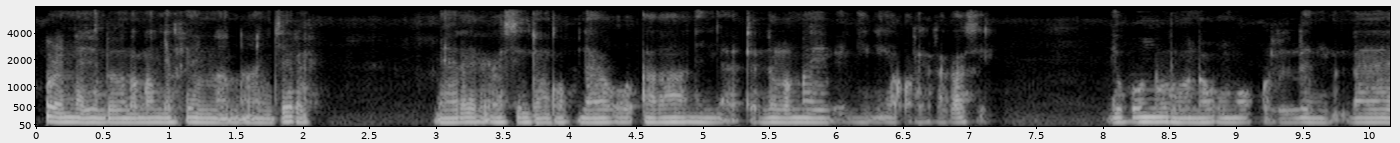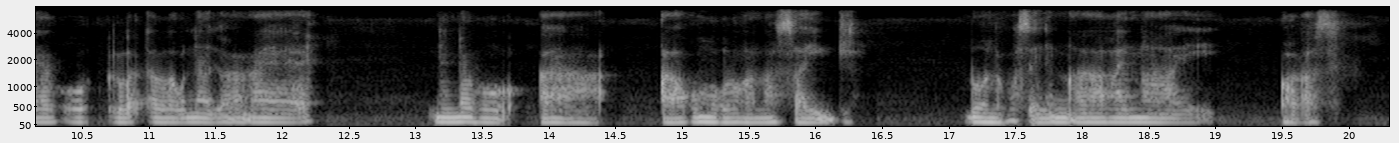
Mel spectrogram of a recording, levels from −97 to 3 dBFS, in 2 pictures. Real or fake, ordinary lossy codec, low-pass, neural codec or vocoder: fake; none; 7.2 kHz; codec, 44.1 kHz, 2.6 kbps, SNAC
